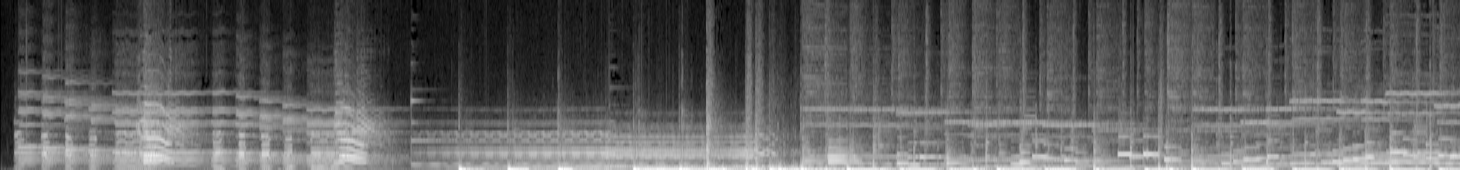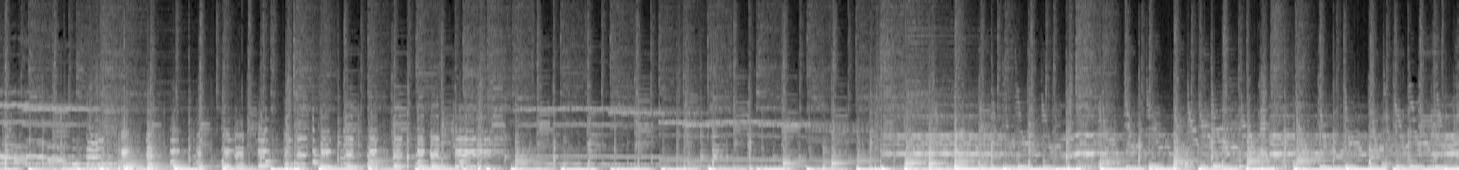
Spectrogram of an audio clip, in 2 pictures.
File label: orchestra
